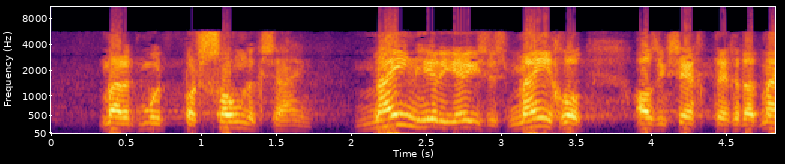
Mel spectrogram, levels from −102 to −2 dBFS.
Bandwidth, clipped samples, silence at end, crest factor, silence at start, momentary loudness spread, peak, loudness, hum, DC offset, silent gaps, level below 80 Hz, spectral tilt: 11 kHz; 1%; 0 s; 12 dB; 0.35 s; 11 LU; 0 dBFS; -11 LUFS; none; under 0.1%; none; -44 dBFS; -2.5 dB/octave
